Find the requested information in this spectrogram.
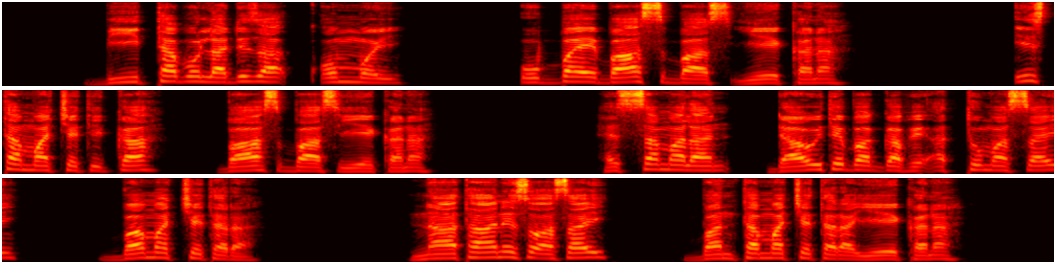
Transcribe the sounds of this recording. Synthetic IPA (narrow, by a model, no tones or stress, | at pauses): biːt̪ːɐbɔlːɐd̪ɪzɐkʼɔmːɔj | ʊbːɐjbaːsbaːsjeːkːɐnɐ | ʔɪst̪ːɐmɐt͡ʃːɛt̪ɪkːɐ | baːsbaːsje̞ːkːɐnɐ | hɛsːɐmɐlɐnd̪aːwɪt̪ɛbɐɡːɐfɛɐt̪ːʊmɐsːɐj | bɐmɐt͡ʃːɛt̪ɐɾɐ | naːt̪aːnɛs̬ɔɐsɐj | bɐnt̪ːɐmɐt͡ʃːɛt̪ɐɾɐje̞ːkːɐnɐ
